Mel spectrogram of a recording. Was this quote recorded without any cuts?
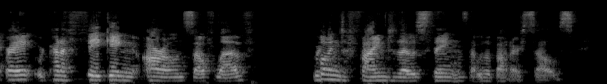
no; 2 cuts; at 3.2 s, 4.8 s

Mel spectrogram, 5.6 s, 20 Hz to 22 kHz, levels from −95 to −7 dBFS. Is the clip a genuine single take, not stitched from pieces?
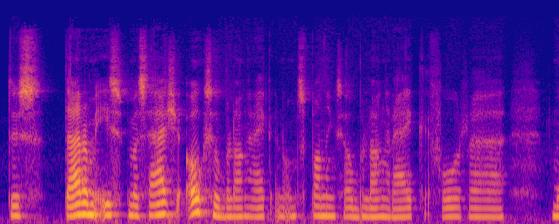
no; 1 cut; at 4.3 s

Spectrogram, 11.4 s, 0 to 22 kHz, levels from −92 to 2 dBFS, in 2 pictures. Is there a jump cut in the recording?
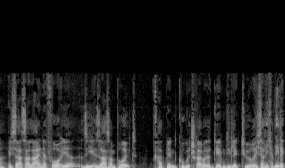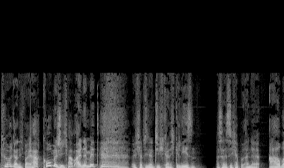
no; 0 cuts

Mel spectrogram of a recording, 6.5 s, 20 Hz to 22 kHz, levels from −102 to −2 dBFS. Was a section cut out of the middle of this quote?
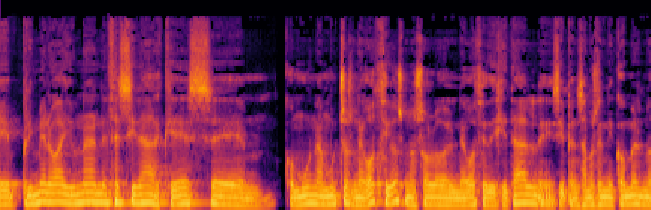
no; 0 cuts

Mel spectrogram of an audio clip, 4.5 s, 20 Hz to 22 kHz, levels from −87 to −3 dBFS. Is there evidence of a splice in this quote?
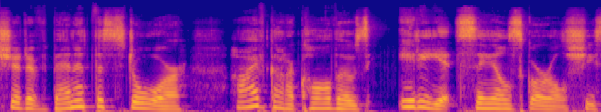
no; 0 cuts

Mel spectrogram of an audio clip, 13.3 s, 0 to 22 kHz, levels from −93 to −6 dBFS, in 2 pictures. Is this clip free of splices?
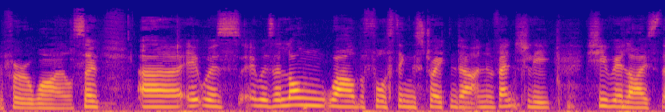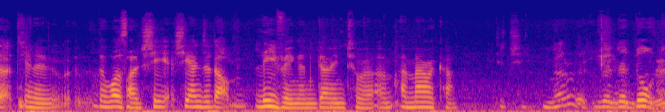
no; 1 cut; at 7.9 s

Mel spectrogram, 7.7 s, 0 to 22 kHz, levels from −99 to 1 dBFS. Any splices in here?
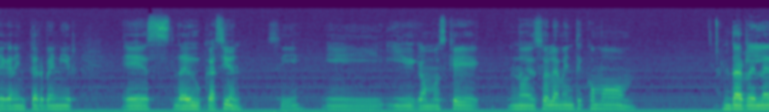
no; 0 cuts

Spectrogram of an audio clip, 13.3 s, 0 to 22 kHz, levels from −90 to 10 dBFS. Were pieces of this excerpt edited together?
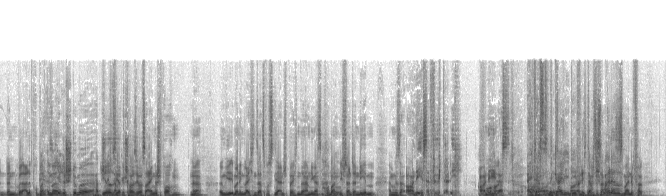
no; 0 cuts

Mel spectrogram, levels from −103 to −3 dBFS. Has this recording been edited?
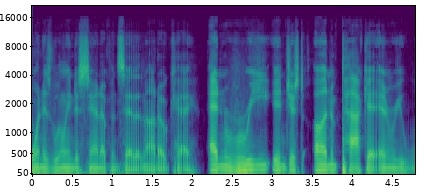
yes; 2 cuts; at 1.4 s, 2.1 s

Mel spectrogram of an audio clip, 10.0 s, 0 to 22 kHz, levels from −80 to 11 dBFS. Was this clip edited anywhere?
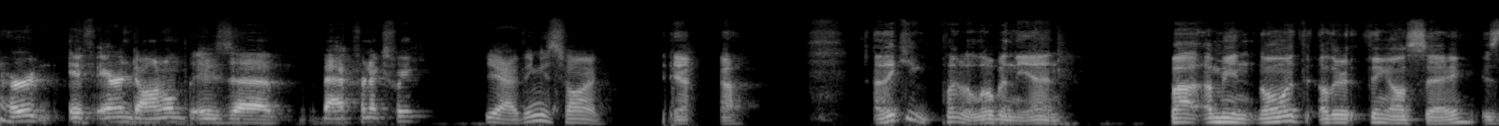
no; 0 cuts

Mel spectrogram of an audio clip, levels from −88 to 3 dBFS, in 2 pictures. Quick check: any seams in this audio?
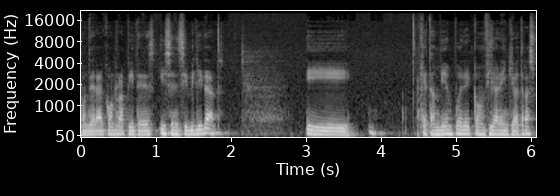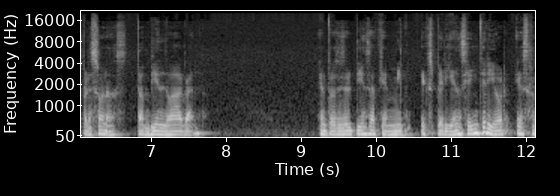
no; 0 cuts

